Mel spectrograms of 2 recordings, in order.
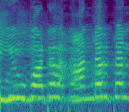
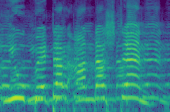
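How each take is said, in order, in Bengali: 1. এটা 'you butter under pant' এর মতো শোনাচ্ছে। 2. এটা 'you better understand' এর মতো শোনাচ্ছে। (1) "নয়" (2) "বলো"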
